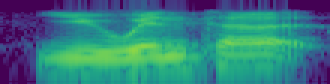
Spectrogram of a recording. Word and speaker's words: Uinta: so that you said Uinta, like, and pronounced the U.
